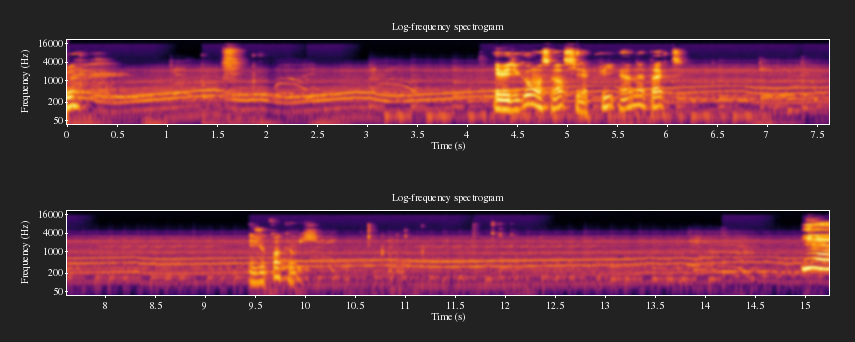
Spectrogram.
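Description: A video game race car engine hums and whines, climbing in pitch as it speeds up.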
